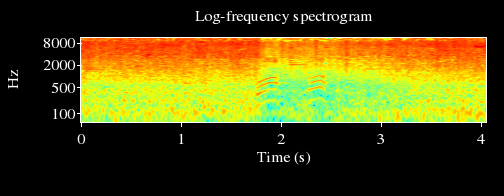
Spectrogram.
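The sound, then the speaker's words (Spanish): A loud, dense, unbroken clatter of hailstones over 5 centimetres in diameter pounding down during a storm in Quinto, Zaragoza, Spain, at 7 in the evening, with two short rising voice-like cries briefly cutting through the din midway. “Una tormenta que dejaba granizo de más de 5 centímetros de diámetro, que también se repetía en Salazar, en el Pirineo Navarro.”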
